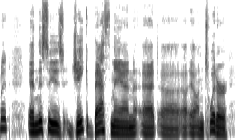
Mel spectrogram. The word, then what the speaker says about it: Bathman: And this is Jake Bathman on Twitter. Do you think he mispronounces that Jake Batman on purpose?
